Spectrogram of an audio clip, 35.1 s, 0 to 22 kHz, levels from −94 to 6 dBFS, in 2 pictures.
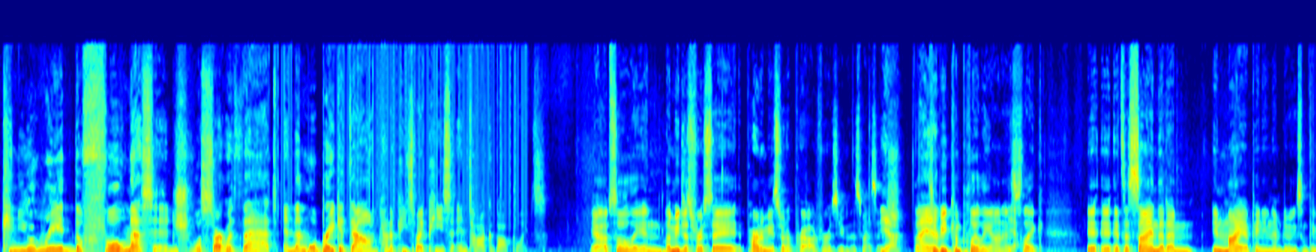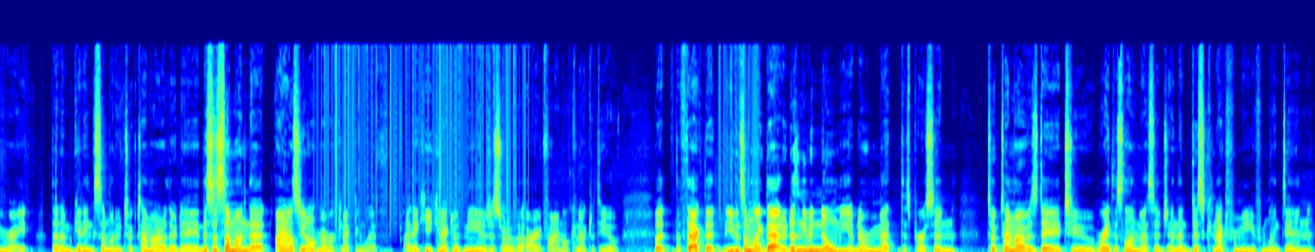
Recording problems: crackling; faint; 4 times, first at 3.5 s; 25 dB below the speech

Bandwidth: 18 kHz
